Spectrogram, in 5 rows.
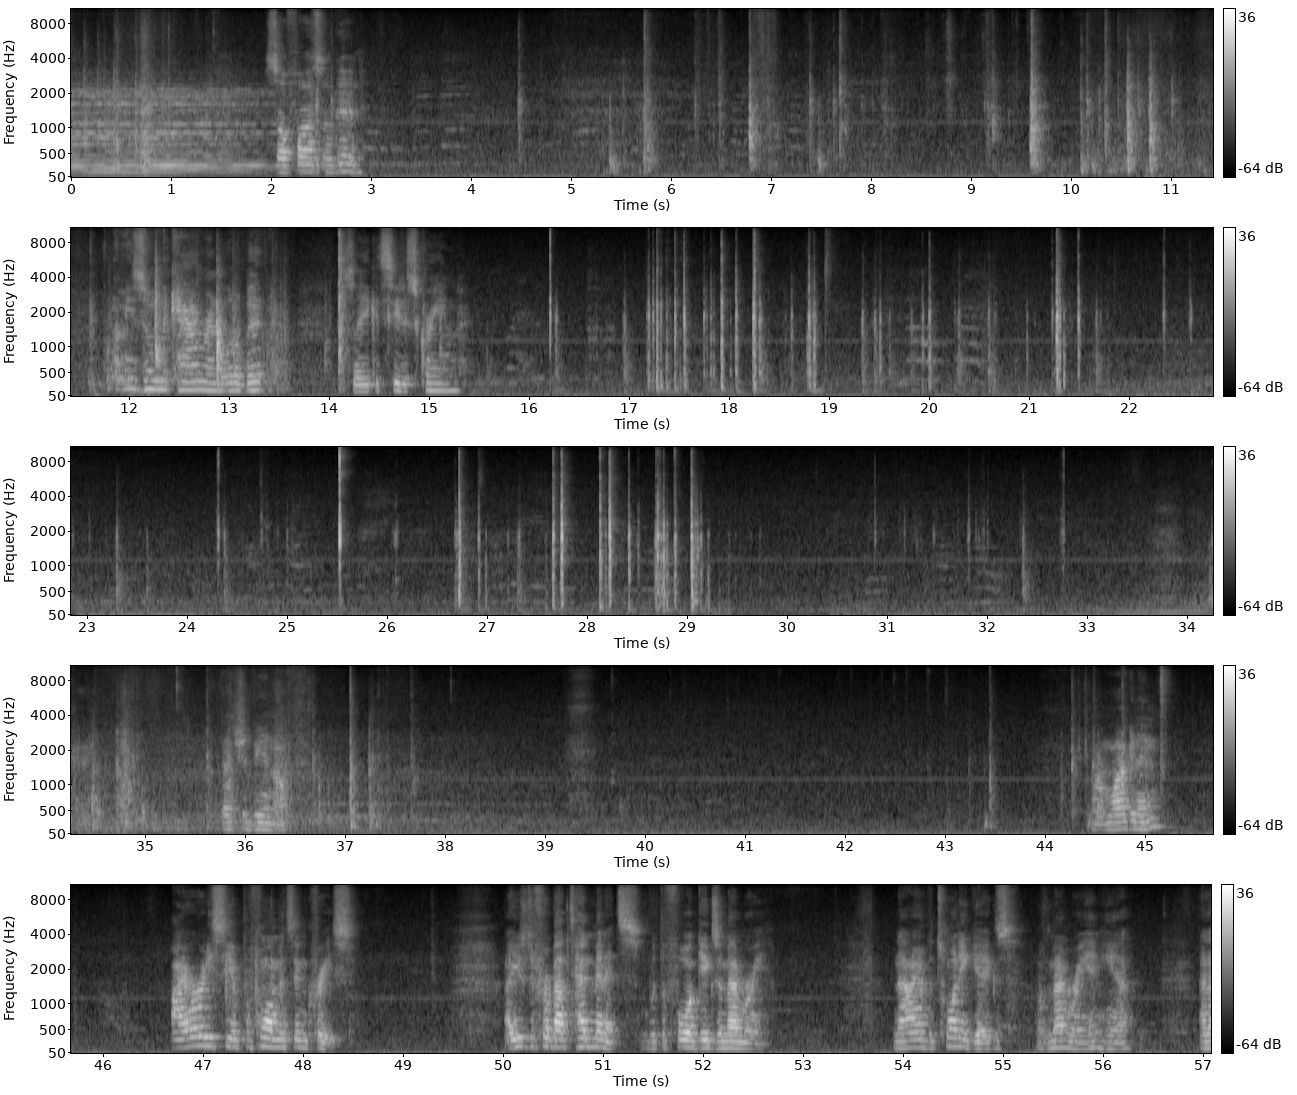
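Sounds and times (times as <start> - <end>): light clicks and knocks: 15.6 - 29.8.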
